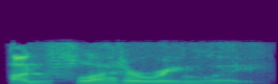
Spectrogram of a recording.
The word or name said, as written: unflatteringly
